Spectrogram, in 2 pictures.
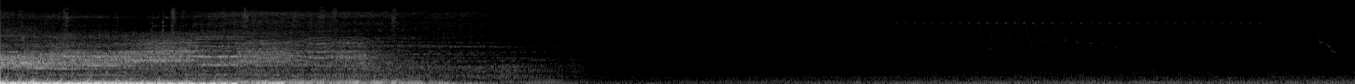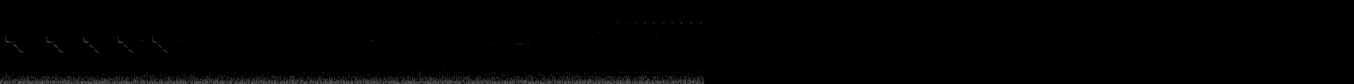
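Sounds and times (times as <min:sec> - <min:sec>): low steady rumble: 0:00.0 - 0:05.8.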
